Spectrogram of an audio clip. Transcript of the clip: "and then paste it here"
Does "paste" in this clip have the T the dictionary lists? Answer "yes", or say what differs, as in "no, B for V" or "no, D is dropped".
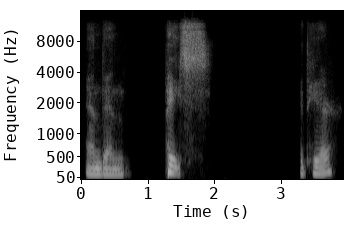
no, T is dropped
